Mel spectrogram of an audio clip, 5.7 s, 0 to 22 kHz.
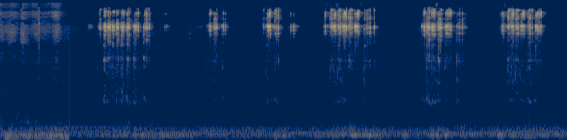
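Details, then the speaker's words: Orient Bambino 36mm watch with the in-house F6724 automatic movement and bi-directional winding: in a quiet room, short bursts of light metallic whirring come every second or so as the rotor swings; the rotor is somewhat noisy. "so it's a little bit noisy but i do like the fact that it has a bi-directional winding"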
